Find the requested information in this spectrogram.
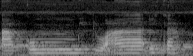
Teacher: Kemudian terdapat juga hukum bacaan iklab, yaitu pada kalimat akun bidu'aika, karena ada nun sukun yang bertemu ba sehingga dibaca akum bidu'aika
